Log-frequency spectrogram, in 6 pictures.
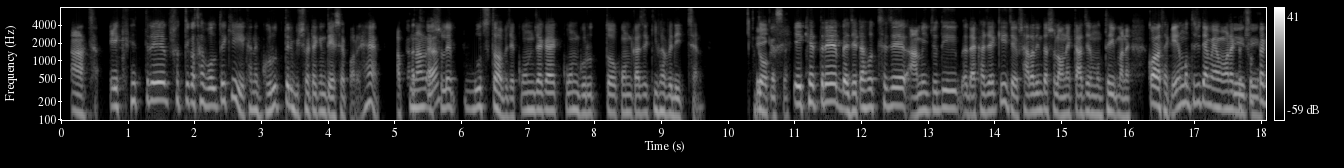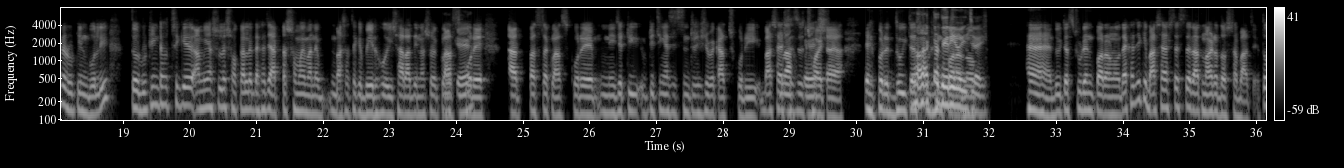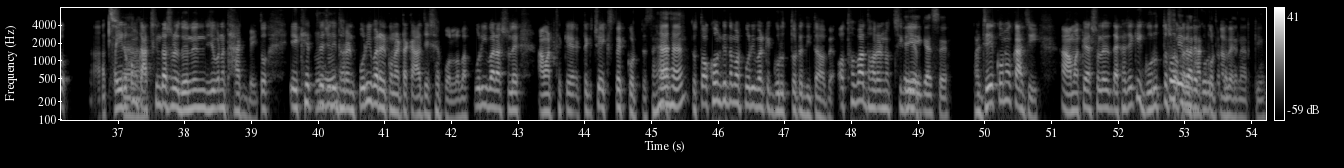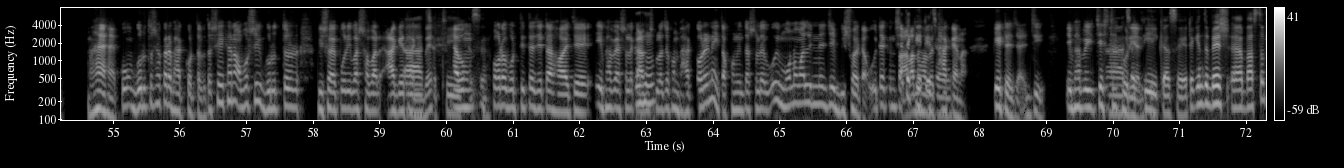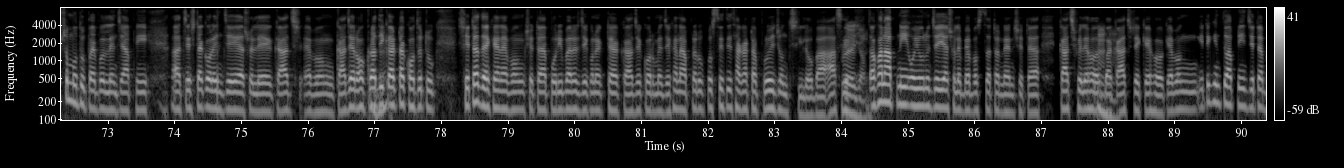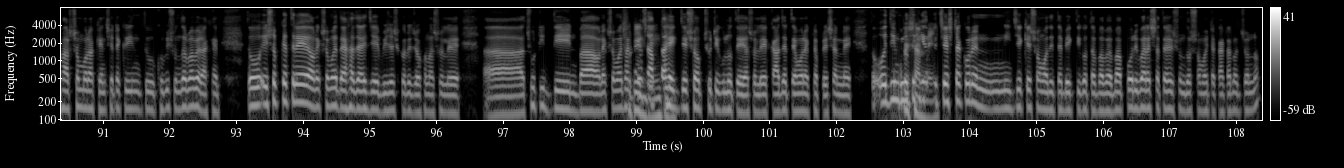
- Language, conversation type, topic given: Bengali, podcast, কোন পরিস্থিতিতে কাজ আর ব্যক্তিজীবনের সীমারেখা গুলিয়ে যায়?
- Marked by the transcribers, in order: lip smack; laughing while speaking: "এরপরে দুই টা স্ডেটুন্ট পড়ানো"; laughing while speaking: "হ একটা দেরি হয়ে যায়"; lip smack; other background noise; laughing while speaking: "চেষ্টা করি আরকি"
